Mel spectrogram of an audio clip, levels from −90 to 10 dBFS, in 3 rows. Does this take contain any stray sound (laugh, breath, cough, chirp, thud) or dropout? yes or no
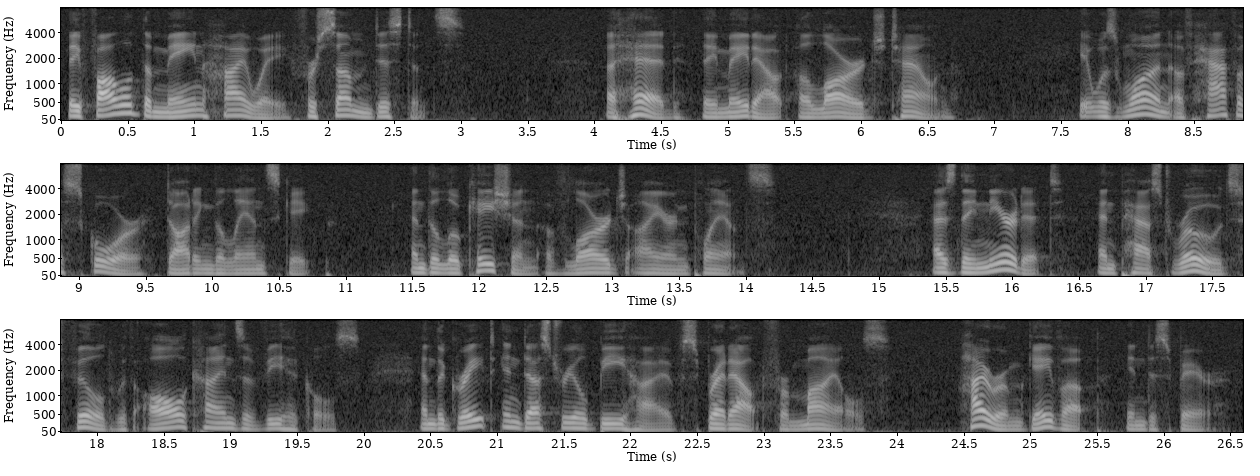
no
